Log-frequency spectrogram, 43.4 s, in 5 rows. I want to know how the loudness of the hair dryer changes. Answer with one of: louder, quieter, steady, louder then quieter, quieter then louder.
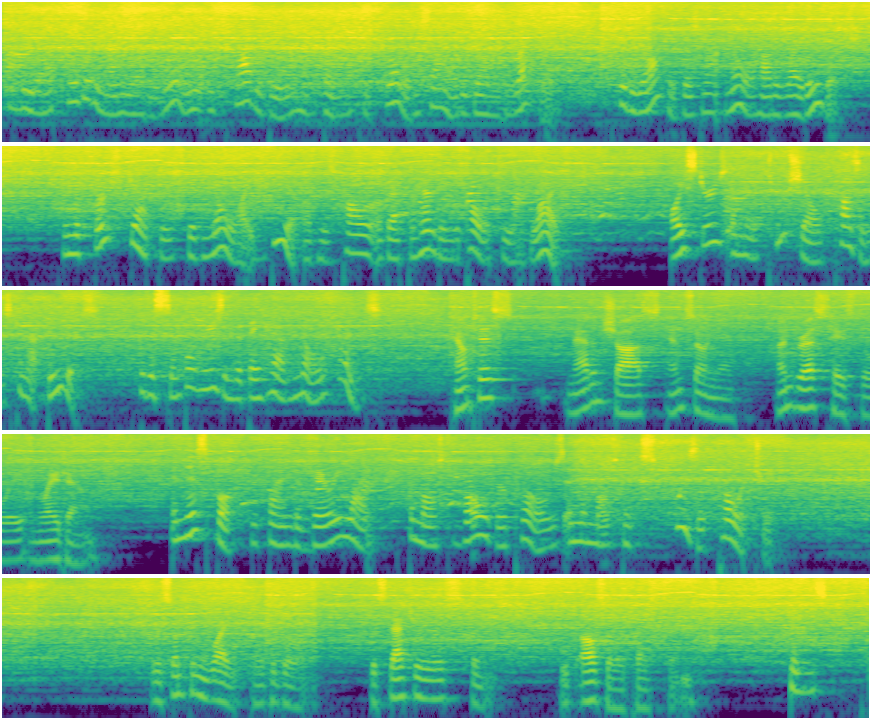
quieter then louder.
